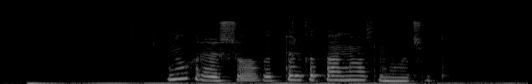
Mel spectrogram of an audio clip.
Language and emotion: Russian, sad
